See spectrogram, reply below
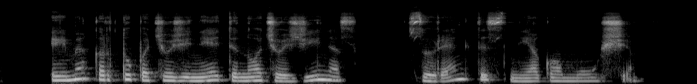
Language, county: Lithuanian, Šiauliai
